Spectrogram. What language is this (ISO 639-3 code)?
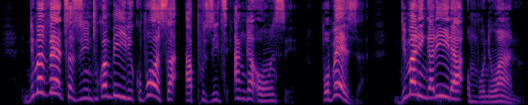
nya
